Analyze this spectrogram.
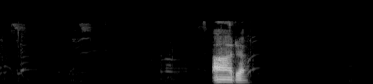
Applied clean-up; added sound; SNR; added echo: neural mask model RNNoise.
